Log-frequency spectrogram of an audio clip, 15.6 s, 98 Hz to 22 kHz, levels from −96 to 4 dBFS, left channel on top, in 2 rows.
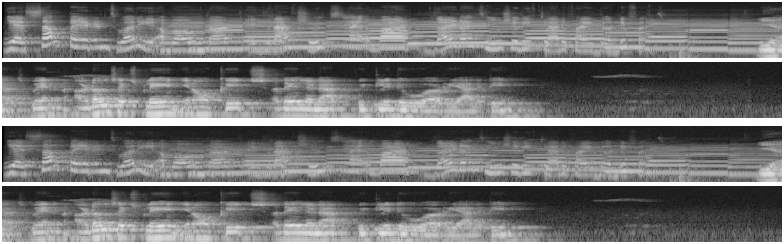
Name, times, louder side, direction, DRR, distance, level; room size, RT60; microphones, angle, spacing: voice 1, 0.0-6.9, left 4 dB, 45° left, 1.6 m, -26 dB
sound 1, 1.5-8.1, left 5 dB, 75° left, 1.1 m, -28 dB
voice 2, 7.5-13.0, equal, 15° left, 1.7 m, -19 dB
21.5 x 13.5 x 9.9 m
head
